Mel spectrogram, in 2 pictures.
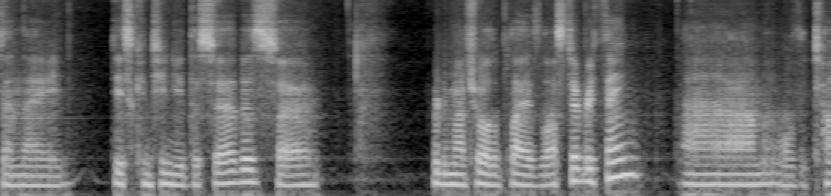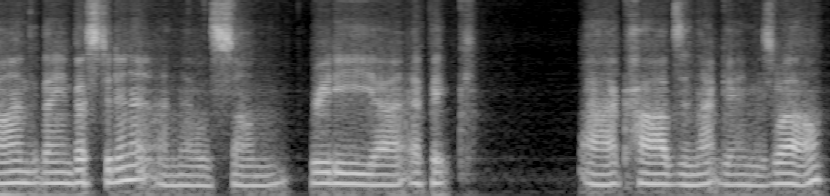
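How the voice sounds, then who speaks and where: A man hosts a card game live stream, chatting casually with his audience in a middle-pitched voice. He reads out viewer questions and answers them, rambling with lots of ums and restarts. His intonation stays fairly even and he talks at a normal speed.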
